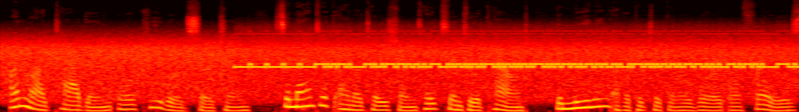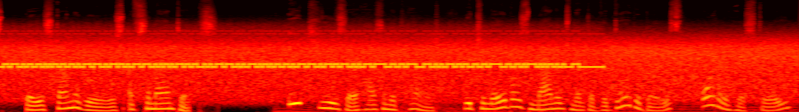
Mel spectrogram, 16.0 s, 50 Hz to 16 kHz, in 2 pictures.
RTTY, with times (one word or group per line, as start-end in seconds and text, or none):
3.6-4.0 HE
4.1-5.6 POSSESSES
5.8-7.4 ALGERIAN,
7.6-9.1 TUNISIAN
9.3-9.8 AND
9.9-11.2 CANADIAN
11.4-13.9 NATIONALITIES.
